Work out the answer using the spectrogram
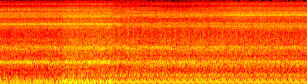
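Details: Air-cooled VW Super Beetle flat-four after replacing alternator, starter and distributor: steady even idle, pace shifts slightly around two seconds, then runs smoothly and consistently.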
